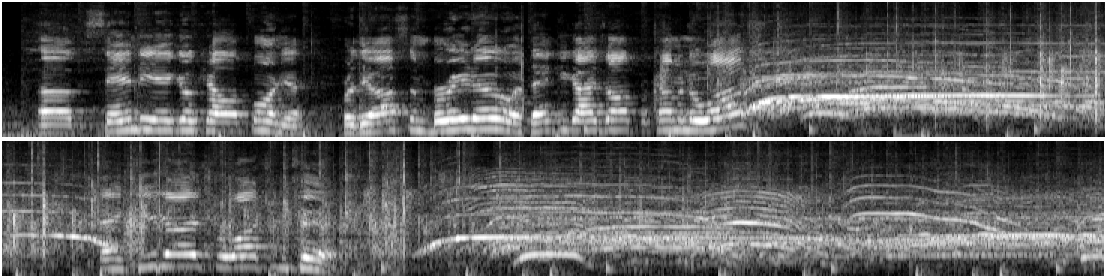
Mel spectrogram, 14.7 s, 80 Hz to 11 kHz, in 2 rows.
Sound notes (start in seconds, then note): 5.6 applause; 10.0 cheering and applause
